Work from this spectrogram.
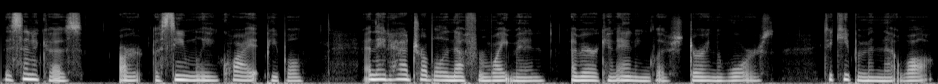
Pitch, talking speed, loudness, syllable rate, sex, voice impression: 185 Hz, 160 wpm, -16 LUFS, 5.3 syllables/s, female, very feminine, young, very thin, relaxed, very weak, slightly bright, very soft, muffled, fluent, raspy, very cute, very intellectual, refreshing, very sincere, very calm, very friendly, very reassuring, unique, very elegant, slightly wild, very sweet, slightly lively, very kind, very modest, very light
